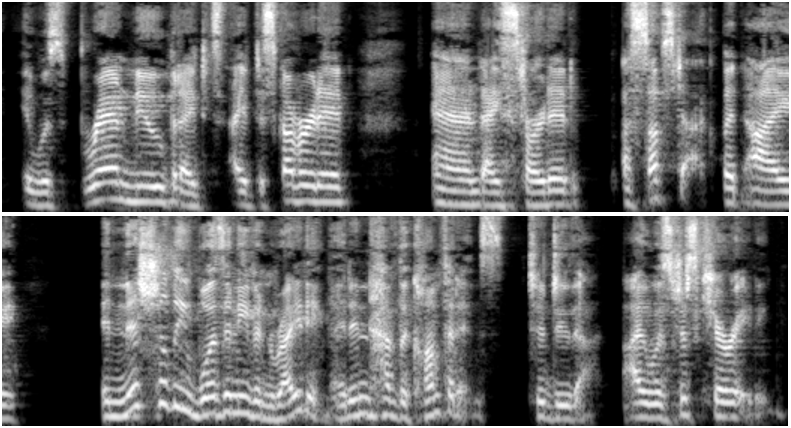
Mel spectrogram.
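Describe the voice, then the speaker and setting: This woman has a Spanish accent and a medium pitch. She talks at a moderate pace. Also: ordinary pitch variation, very even loudness. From Colombia, Barranquilla. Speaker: startup founder. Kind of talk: interview conversation. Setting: podcast interview. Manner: halting, many restarts.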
